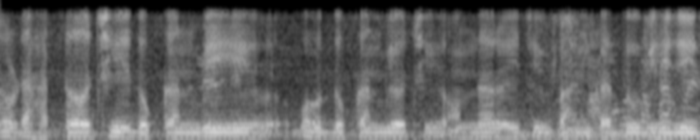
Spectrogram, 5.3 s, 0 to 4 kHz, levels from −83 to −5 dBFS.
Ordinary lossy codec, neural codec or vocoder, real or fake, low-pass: none; vocoder, 24 kHz, 100 mel bands, Vocos; fake; 3.6 kHz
